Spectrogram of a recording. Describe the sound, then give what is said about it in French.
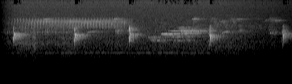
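A Swainson's thrush contact call: five short, sharp, mid-high 'whit' notes at irregular intervals, standing out over softer continuous birdsong and trills in the background. “j'ai pris, par exemple, la grive à dos olive pour illustrer ces quatre types de cris-là.”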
